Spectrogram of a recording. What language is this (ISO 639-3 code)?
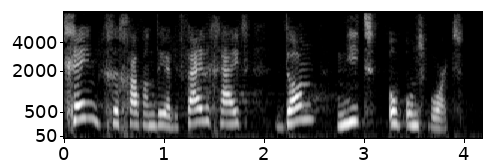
nld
